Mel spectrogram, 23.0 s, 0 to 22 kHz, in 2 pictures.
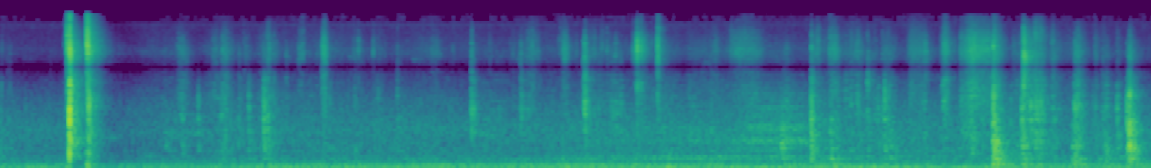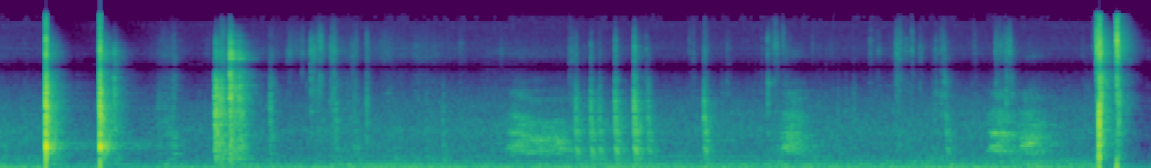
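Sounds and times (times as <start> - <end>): nail gun firing: 0.6 - 1.1, 22.4 - 23.0.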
